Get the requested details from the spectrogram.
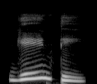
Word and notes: ಗೇಂಟಿ: Kannada

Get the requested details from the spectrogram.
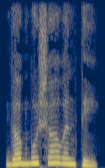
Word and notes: ಗಬ್ಬುಶಾವಂತಿ: kannada

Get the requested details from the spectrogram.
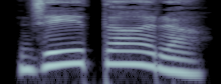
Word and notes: ಜತ್ರು: jatru

